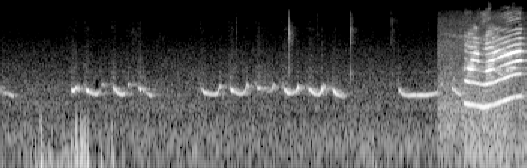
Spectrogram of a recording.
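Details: A friendly green pet rose-ringed parakeet (Psittacula krameri) whistles a run of clear, mid-pitched notes with quick upward flicks, several per second, ending in a harsher, rising, buzzy phrase.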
